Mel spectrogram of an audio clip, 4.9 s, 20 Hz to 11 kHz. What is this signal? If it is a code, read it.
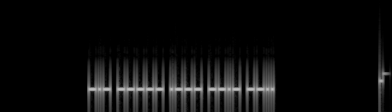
Morse code, heard as a keyed tone, about 40 wpm, 700 Hz. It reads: K0JQZ
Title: NA SOTA Chaser Callsigns 40wpm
